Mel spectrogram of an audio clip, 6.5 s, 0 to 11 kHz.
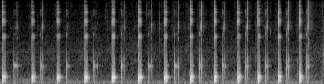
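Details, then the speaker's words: Mercedes 190SL, new mechanical fuel pump worked by hand off the car: crisp squeak-and-click strokes just under twice a second; this squeak is normal for a working pump, which should give a strong high-volume, low-pressure stream. "that squeaky noise is what it's supposed to do"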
